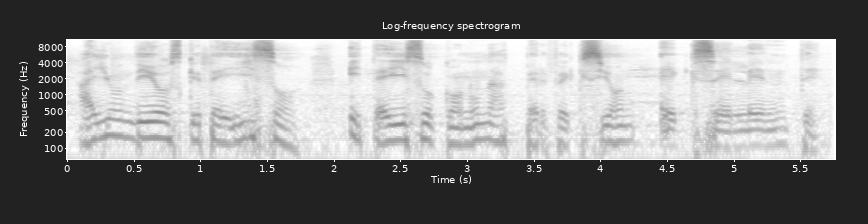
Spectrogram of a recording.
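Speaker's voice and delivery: normal talking voice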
